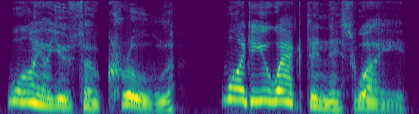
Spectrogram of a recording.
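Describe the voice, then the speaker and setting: A man's voice: mid-range voice, huge pitch swings, slow, a little mellow, dry recording, clean studio sound, full character voice. A man playing a stern but kindly woodcutter and foster father in a storybook tale, emphatic and reproachful. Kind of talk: dramatised storybook reading.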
